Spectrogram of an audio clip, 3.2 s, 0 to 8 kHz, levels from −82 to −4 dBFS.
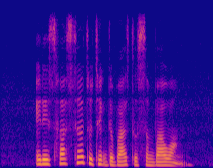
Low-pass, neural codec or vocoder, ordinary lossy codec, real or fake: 7.2 kHz; none; none; real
